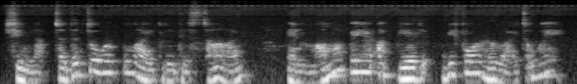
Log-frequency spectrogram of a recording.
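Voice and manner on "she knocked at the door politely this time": usual speaking voice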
